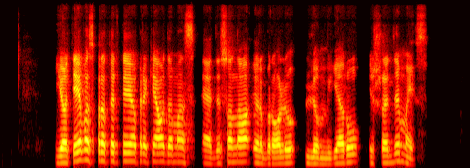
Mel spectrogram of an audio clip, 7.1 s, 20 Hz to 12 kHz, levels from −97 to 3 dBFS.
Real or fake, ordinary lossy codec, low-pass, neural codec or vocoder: real; Opus, 32 kbps; 10.8 kHz; none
